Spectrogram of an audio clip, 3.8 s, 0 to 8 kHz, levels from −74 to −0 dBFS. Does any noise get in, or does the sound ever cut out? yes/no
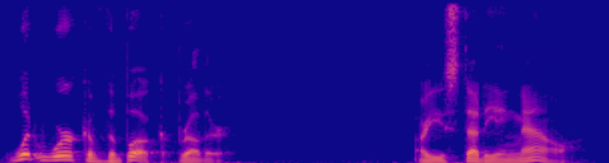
no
